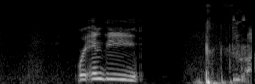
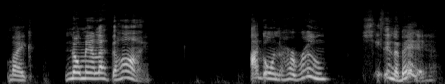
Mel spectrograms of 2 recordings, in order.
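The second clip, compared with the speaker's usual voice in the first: ordinary talk, nothing marked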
